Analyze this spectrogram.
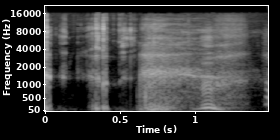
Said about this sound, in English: What are you munching on? Ice.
